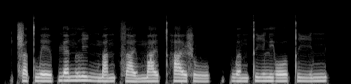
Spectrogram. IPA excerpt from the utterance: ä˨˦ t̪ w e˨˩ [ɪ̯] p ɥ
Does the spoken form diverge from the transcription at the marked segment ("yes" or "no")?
no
